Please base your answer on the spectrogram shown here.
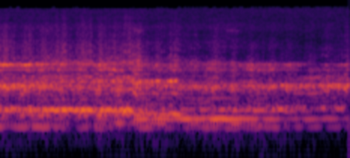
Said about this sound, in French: C'est un synth. Il y a des effets, là-dessus, tu verras. Il y a comme des reverse, là.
